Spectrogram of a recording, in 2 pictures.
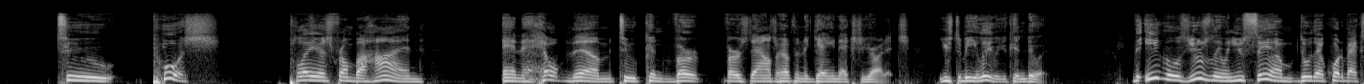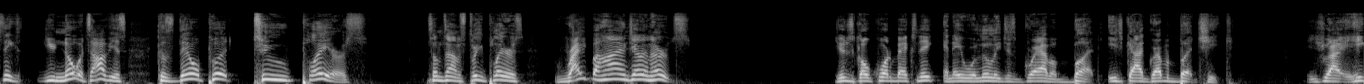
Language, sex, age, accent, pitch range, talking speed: English, male, 30-49, American, 145-195 Hz, 165 wpm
